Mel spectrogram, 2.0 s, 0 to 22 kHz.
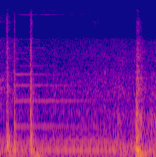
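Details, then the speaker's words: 2019 Dodge Grand Caravan, 109,000 miles, sat several months, dealer claimed transmission needed: idling on the brake, a few sharp clunks then a heavy knock and scraping when shifted into gear; cause was a broken CV axle cage. "you hear that noise put is on the brake one big key thing though you put it in part you hear that noise that scraping noise"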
